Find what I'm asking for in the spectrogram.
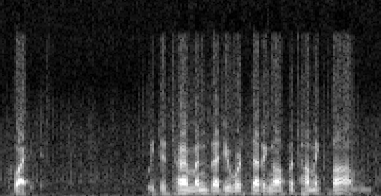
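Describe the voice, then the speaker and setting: An actor playing a stern alien spaceship captain in an old radio drama, speaking in formal, measured, imperious declarations. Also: male voice, medium pitch, natural voice. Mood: grave, instructive. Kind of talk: 1950s radio science fiction drama acting. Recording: muffled, tinny old radio recording.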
